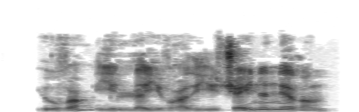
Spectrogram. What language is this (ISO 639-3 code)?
kab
